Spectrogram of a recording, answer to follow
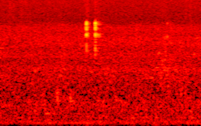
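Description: Near silence, with one faint computer-mouse click, a quick press-and-release pair, a little under a second in.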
